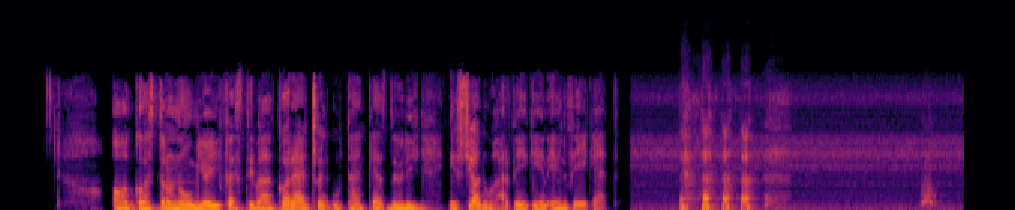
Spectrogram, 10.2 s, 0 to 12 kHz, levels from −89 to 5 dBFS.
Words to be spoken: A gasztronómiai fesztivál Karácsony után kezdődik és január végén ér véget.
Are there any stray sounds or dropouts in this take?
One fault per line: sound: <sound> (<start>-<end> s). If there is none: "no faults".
sound: laugh (6.8-7.9 s)
sound: bark (9.2-9.5 s)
